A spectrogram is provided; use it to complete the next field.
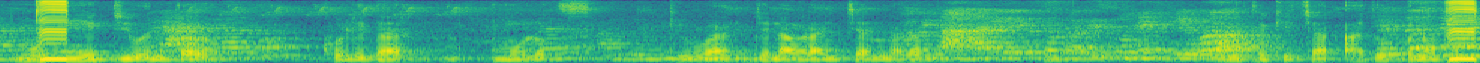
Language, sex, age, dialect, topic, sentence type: Marathi, male, 25-30, Varhadi, agriculture, statement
